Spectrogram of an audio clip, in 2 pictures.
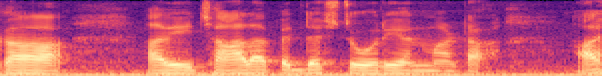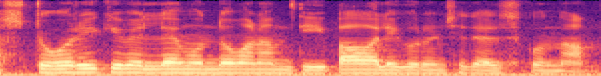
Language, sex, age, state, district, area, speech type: Telugu, male, 18-30, Telangana, Vikarabad, urban, spontaneous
